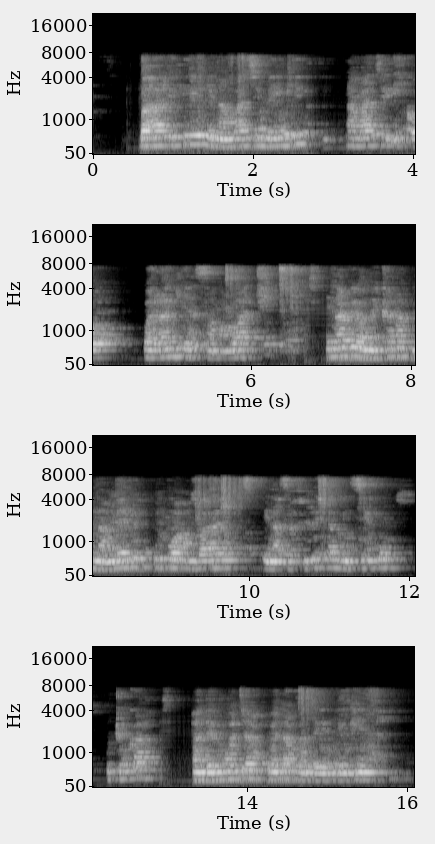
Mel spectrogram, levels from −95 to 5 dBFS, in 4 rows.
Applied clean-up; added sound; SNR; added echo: neural separator model SepFormer DNS4.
